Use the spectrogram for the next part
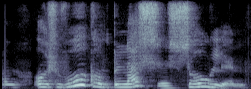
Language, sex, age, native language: Icelandic, female, 9, Icelandic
